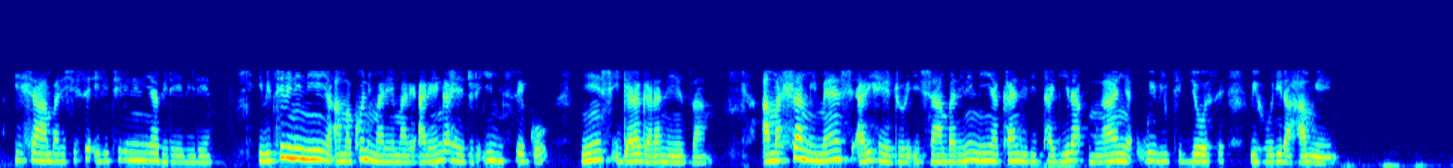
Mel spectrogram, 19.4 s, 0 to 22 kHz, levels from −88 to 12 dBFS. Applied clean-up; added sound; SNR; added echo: none; none; none; none.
